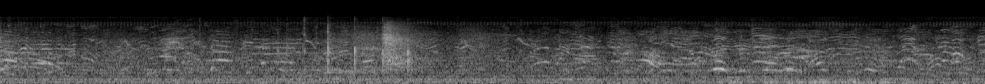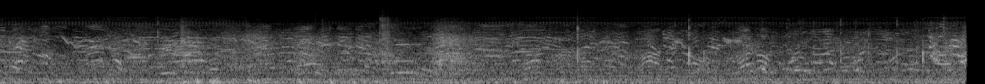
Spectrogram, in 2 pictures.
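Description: A crowd of spectators chatters outdoors at a distance.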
